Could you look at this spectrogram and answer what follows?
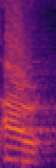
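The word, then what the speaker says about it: hour: number six पे हम जाते हैं आवर versus आवर एच ओ यू आर आवर versus O यू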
